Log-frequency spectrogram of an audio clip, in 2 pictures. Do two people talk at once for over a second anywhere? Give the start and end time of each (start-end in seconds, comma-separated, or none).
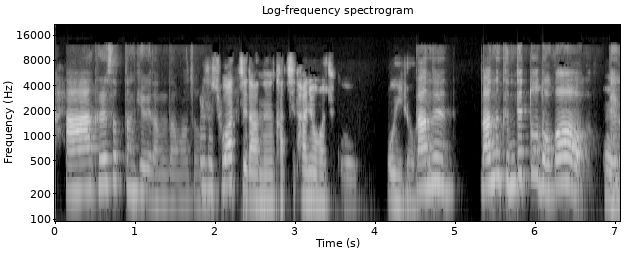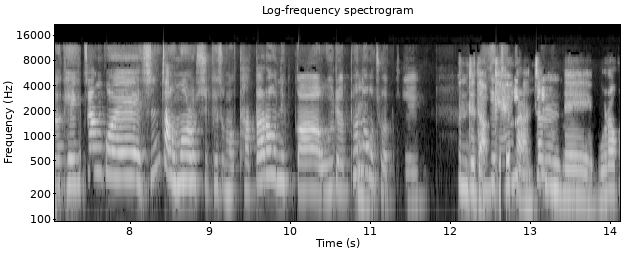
12.4-13.6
